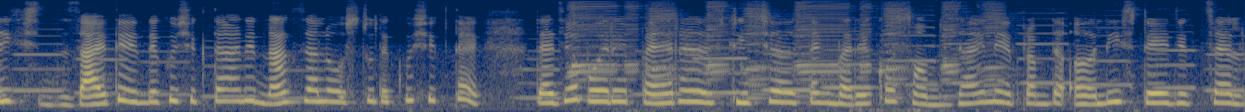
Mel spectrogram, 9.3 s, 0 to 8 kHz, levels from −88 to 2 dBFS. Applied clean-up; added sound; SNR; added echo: none; Harmonica + Wind instrument, woodwind instrument; 14 dB; none.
